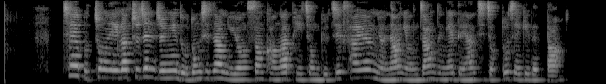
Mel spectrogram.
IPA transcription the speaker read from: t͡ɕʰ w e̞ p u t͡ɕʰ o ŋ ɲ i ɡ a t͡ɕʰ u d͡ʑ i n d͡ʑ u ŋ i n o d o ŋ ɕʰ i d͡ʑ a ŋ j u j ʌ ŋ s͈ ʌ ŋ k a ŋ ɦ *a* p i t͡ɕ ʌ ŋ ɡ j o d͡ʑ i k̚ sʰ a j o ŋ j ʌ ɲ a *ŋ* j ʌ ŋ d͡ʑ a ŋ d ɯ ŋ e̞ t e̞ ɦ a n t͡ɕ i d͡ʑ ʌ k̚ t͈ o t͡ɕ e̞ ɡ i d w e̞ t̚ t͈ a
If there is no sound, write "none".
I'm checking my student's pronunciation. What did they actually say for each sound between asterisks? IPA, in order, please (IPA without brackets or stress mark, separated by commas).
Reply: a, ŋ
